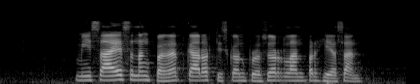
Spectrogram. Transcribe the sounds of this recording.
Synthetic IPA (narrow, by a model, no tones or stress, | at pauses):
misaesənəŋb̥ä̤ŋət̪̚kaɾod̪̥i̤skɔnb̥ɾɔsɔrlanpərɦiasan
